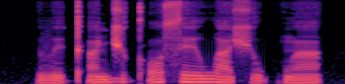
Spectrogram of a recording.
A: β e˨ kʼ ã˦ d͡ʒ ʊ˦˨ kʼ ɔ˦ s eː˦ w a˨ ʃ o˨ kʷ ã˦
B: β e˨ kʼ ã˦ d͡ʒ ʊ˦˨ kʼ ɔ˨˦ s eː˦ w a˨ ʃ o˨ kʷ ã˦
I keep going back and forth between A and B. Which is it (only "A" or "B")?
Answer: A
